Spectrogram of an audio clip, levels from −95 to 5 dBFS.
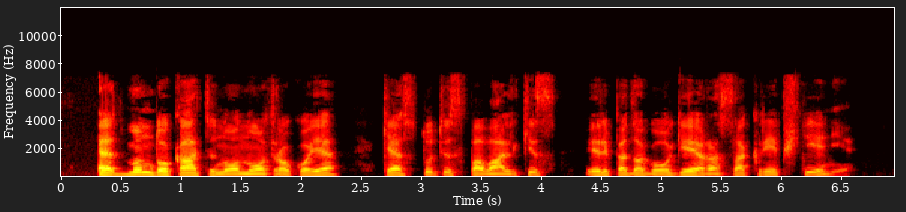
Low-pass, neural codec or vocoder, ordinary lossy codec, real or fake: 7.2 kHz; none; AAC, 48 kbps; real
